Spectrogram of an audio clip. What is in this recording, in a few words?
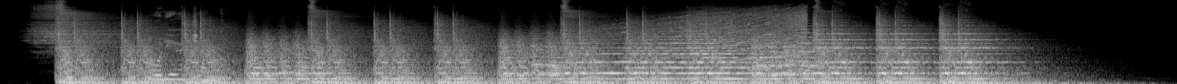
cinematic logo intro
